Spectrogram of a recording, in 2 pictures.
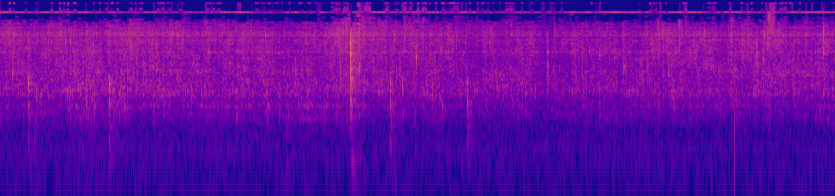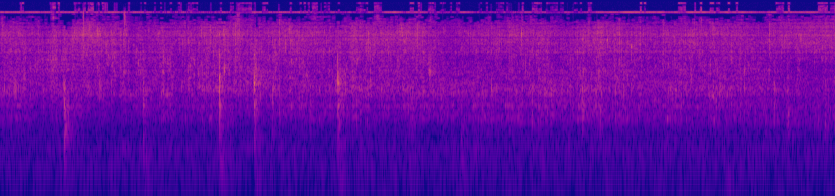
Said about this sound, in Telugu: మనకి రొయ్యలు కొంచెం క్రిస్పీగా అయ్యేంత వరకు కూడాను వేయించుకోవాలి, డీప్ ఫ్రై చేయాలి బాగా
